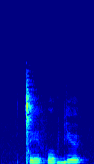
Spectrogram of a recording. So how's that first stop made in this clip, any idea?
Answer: click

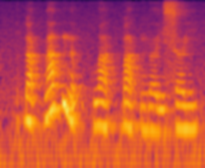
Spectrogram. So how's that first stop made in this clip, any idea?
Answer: implosive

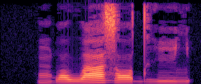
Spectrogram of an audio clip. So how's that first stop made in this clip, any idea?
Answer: plain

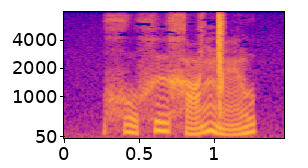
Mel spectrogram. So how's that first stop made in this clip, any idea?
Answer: click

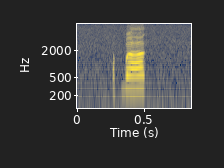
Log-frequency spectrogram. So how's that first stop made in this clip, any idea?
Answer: implosive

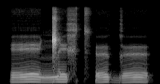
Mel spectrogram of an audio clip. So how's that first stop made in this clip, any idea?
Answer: click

